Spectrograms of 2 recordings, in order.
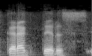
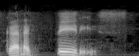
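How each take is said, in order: First: "caracters" acabado en -rs, sin "e" final; plural incorrecto caracters. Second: "caracteres" despacio, con fuerza en TE; acento en caracteres. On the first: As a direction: pega la "s" a la "r" de "caracters". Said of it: "No es caracters". ("caracters" sin la sílaba -res) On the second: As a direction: separa y marca la TE de "caracteres". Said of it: "es caracteres". (sílaba tónica TE, pronunciada lentamente, en "caracteres") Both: Shown as a demonstration.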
